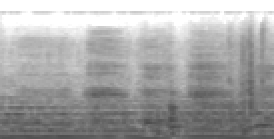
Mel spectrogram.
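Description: A woman gasping in distress, two sharp breaths about a second apart, over a low, steady drone of score music.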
